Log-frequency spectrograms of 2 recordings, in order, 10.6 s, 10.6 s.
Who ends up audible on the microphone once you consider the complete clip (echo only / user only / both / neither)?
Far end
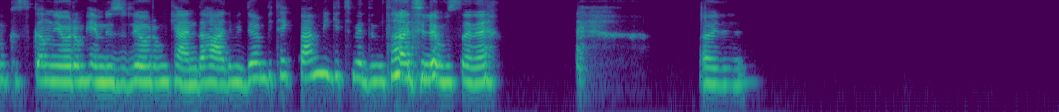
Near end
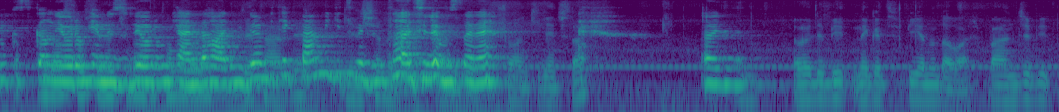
both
